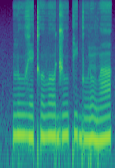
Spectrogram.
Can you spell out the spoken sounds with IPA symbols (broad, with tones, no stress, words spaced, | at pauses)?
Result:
luː˦ɣe˦kʰʊ˦ βoː˦d͡ʒuː˦ki˦ ɡuː˨ɾũ˦˨ɡʷã˨˦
